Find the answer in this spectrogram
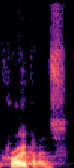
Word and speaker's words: groper: Australians, for some reason, call grouper gropers. and no matter how hard I try, because they spell it G-R-O-P-E-R, and I keep on saying, well, groupers don't grope.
